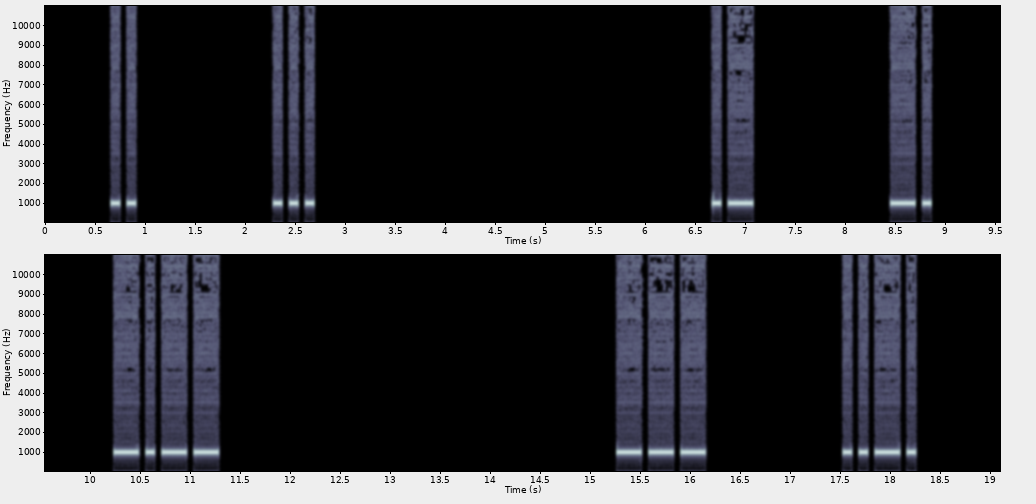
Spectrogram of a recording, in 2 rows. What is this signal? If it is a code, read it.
Morse code, heard as a keyed tone, about 15 wpm, spaced as for 5 wpm, 1000 Hz. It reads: IS ANY OF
